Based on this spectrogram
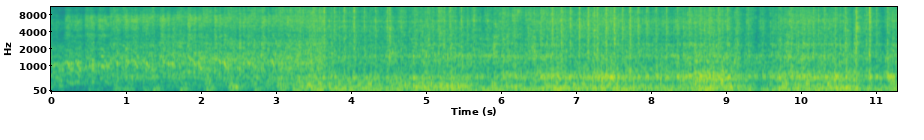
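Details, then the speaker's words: Home-built Datsun 240Z, first start after setting distributor to factory standard timing: engine runs lumpy and uneven, stumbling beat; misfire because the number one spark plug was left out. "it would help if I put in the number one spark plug again that might make a bit of a difference"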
